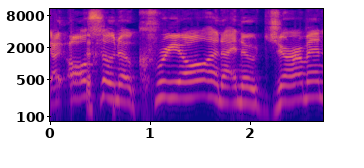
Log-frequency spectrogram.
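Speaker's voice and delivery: high, mock drunk bragging; Kimmy. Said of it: "she's like".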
